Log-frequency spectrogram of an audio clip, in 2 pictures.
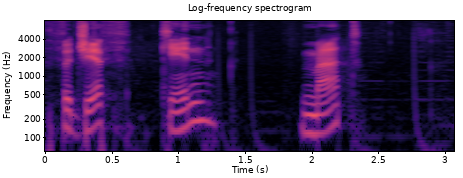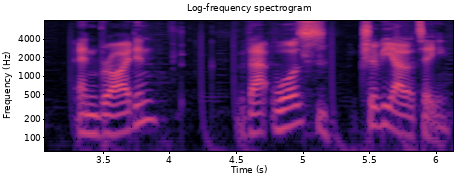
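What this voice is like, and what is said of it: Attempted British accent. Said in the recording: “do it in the accent ... that was pretty good ... That's not bad ... Triviality was the only thing that was British”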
